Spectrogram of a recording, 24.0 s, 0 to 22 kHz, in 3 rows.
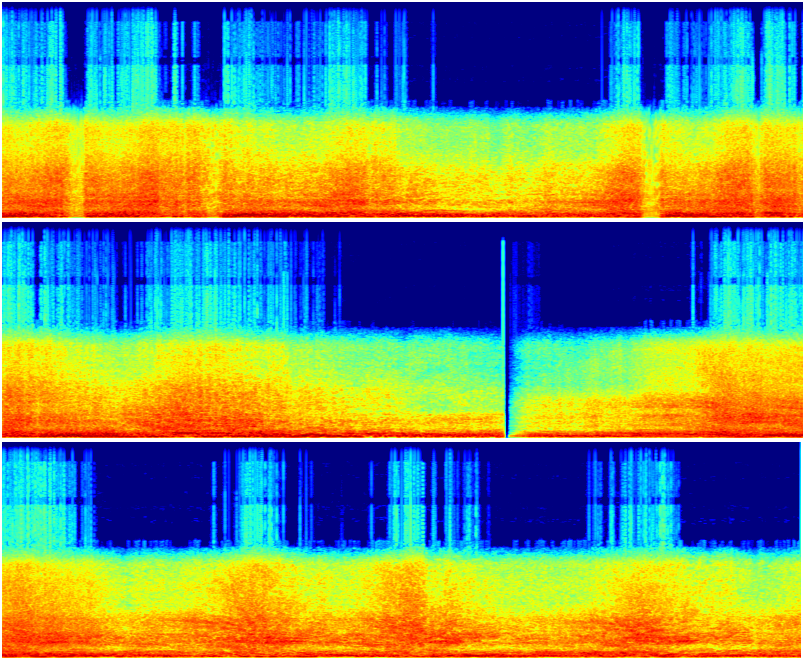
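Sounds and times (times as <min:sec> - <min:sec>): racing motorcycle engines revving: 0:00.0 - 0:24.0.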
